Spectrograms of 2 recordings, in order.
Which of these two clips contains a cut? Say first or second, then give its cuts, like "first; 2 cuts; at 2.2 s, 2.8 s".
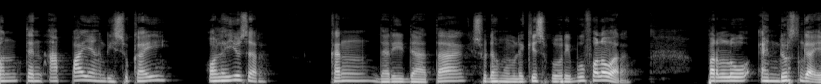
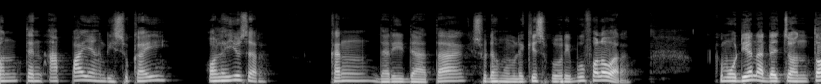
second; 1 cut; at 6.9 s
